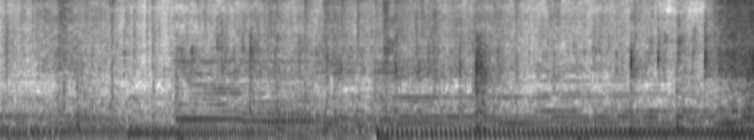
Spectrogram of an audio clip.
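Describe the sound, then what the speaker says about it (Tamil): Whole fennel, cumin, peppercorns and cinnamon frying in hot oil in a kadai for Chettinad gravy, a steady close sizzle with low background hum and no talking, rising slightly at the end. "கடாயில் எண்ணெய் காஞ்ச பிறகு சோம்பு, சீரகம், மிளகு, பட்டை எல்லாத்தையும் போட்டு நல்லா ஃப்ரை பண்ணிக்கணும்"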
